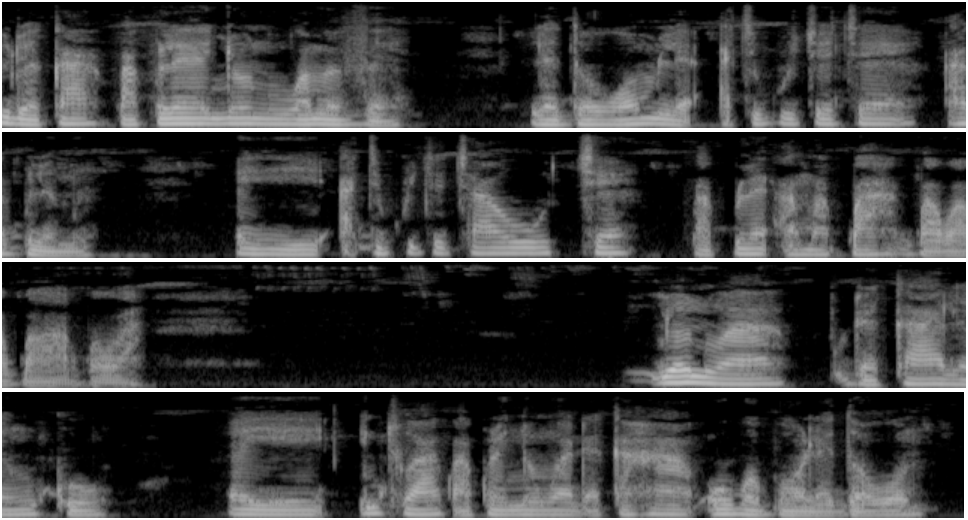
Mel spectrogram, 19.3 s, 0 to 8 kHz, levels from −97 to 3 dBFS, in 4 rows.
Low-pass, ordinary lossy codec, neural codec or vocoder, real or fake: 7.2 kHz; AAC, 48 kbps; none; real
